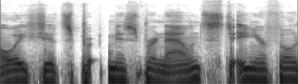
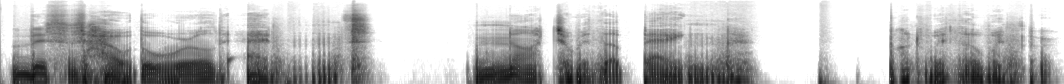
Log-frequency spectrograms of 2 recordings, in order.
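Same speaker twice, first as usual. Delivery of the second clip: very low, slow announcer voice; 12 semitones lower than usual. Pretend. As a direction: drop way down and draw it out like an announcer. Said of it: "it's just announcer voice".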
